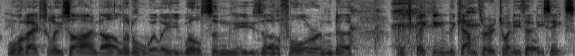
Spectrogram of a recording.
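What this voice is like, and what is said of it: Imitates another person's voice, poorly. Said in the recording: “That's a really bad Wayne impersonation.”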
